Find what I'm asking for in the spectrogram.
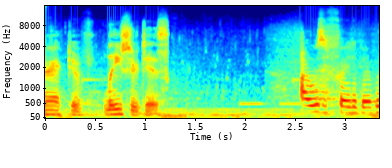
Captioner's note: water bubbling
